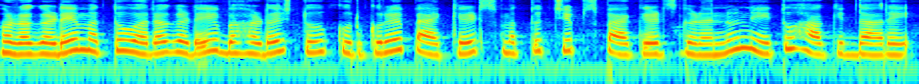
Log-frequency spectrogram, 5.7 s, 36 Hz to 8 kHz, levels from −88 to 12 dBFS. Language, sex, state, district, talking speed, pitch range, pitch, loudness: Kannada, female, Karnataka, Bidar, 125 wpm, 250-290 Hz, 265 Hz, -15 LUFS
